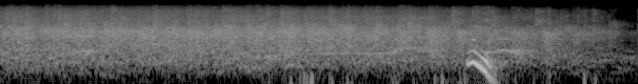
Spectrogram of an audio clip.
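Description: Audience applauding after a punchline, tapering off near the end, with a man's short "hmm" about five seconds in.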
